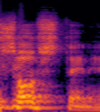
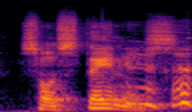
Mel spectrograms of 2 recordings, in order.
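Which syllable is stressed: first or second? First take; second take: first; second. First: The stress is on the first syllable. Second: The stress is on the second syllable. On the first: "Biblias que dice Sóstenes" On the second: "no le ponen la tilde y dice sostenes"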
